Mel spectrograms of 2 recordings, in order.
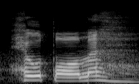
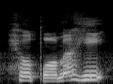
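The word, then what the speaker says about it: حطمة: apa menjadi sukun Nah makanya dibacanya hutomah bukan hutomahi ya tapi hutomah gitu karena harakat kasrahnya di sini diganti menjadi sukun nah gitu ya Oke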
